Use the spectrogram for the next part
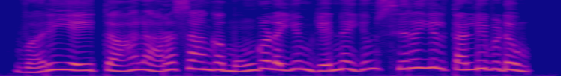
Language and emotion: Tamil, fearful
